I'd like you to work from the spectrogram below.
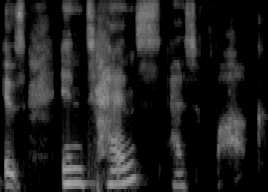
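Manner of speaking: slow, breathy whisper. Real, not acted. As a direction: lean in and whisper it like a secret. Hushed aside about intense energy.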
